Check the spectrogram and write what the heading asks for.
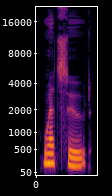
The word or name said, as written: wet suit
